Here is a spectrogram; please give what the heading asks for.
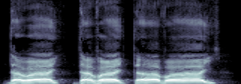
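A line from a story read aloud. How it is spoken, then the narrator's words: Hoarse happy shouting. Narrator (Russian): Зубарь кричал осипло и счастливо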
